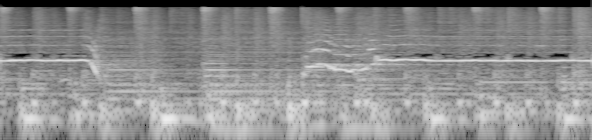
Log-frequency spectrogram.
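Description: Jazz trumpet solo with a band: a long high held note that falls away just under a second in, then a bending phrase that climbs to another long high held note. Cymbals, double bass and drums play behind it.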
